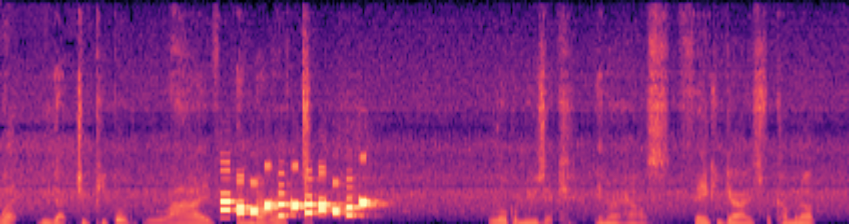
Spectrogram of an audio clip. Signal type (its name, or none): multi-frequency trunk signalling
